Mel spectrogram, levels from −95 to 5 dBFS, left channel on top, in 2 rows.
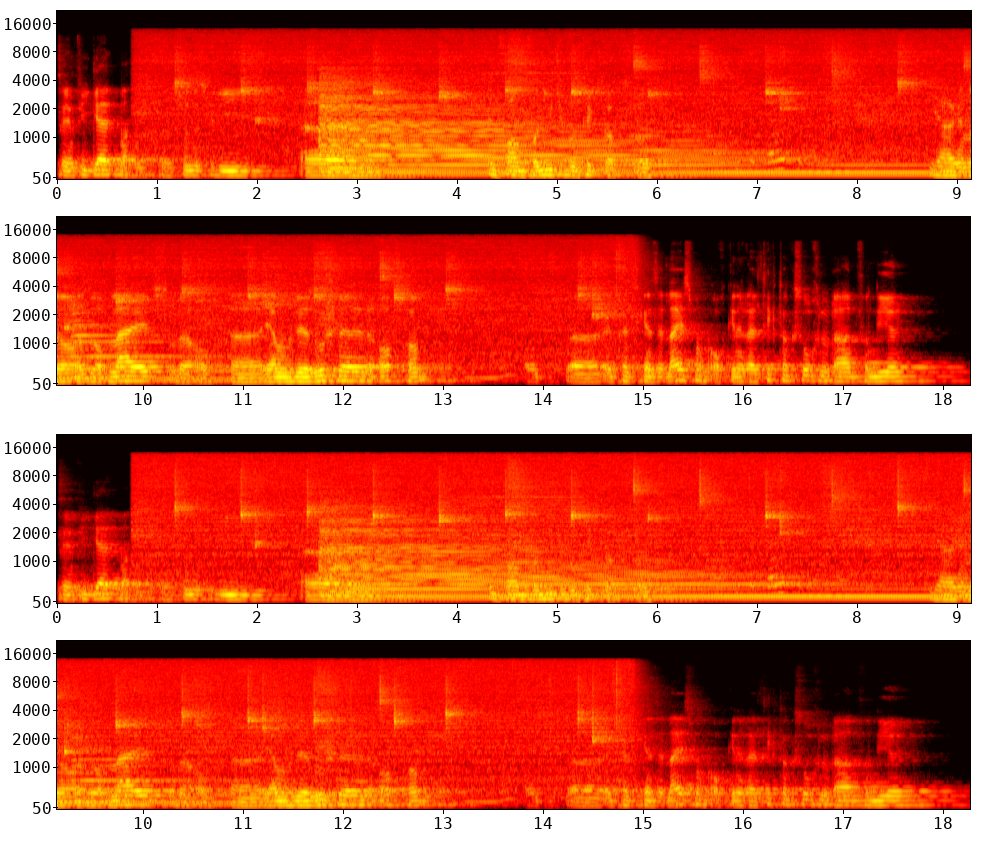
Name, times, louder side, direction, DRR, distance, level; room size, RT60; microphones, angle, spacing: voice 1, 0.0-2.0 2.4-3.3 4.3-6.0 8.7-12.9 13.8-14.0 14.2-17.7, left 3 dB, 60° left, 12 dB, 0.5 m, -28 dB
sound 1, 0.7-14.9, right 3 dB, 25° right, 1.3 m, -35 dB
sound 2, 2.6-12.3, left 1 dB, 25° left, 0.8 m, -32 dB
voice 2, 6.5-8.2 13.2-13.7, equal, ahead, 2 dB, 0.3 m, -42 dB
8.6 x 5.9 x 4.5 m, 1.5 s
head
